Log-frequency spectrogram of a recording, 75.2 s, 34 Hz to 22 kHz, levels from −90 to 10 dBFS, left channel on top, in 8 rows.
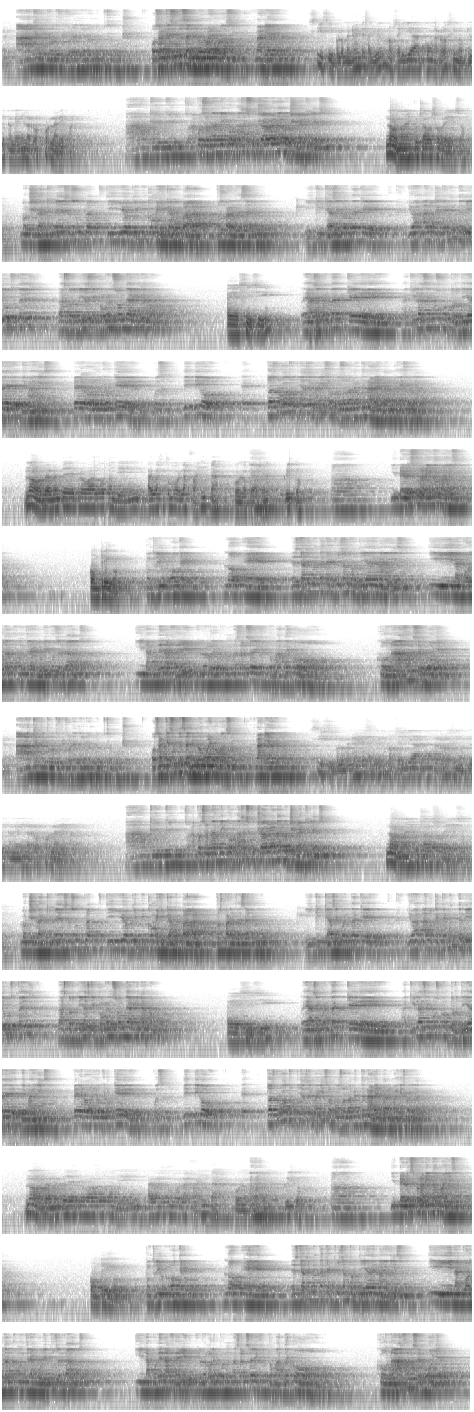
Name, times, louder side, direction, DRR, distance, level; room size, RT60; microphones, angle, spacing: voice 1, 0.3-2.5 3.0-5.8 11.9-15.9 19.2-22.8 23.1-24.1 24.8-26.3 26.7-28.9 29.3-31.4 34.2-35.9 36.2-38.5 39.0-40.4 40.6-40.9 41.2-41.9 42.4-42.6 42.9-46.0 51.9-52.3 53.6-54.1 54.8-56.2 59.3-60.3 60.8-61.7 62.2-64.5 64.9-67.4 68.5-72.3 73.3-74.7, equal, 25° right, -2 dB, 1.0 m, -28 dB
voice 2, 6.2-10.8 17.1-18.7 32.7-33.6 34.5-34.6 47.4-52.3 52.6-53.1 58.2-58.9, left 4 dB, 80° left, 4 dB, 0.4 m, -29 dB
9.2 x 7.1 x 2.5 m, 2.1 s
head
